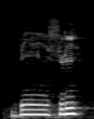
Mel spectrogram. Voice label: "bĩisri", moore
